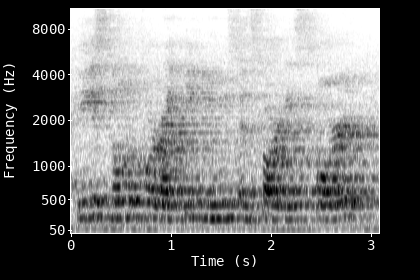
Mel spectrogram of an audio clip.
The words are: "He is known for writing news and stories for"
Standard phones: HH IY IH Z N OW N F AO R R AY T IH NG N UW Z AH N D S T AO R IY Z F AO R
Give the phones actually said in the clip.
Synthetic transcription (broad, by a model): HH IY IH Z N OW L F AO R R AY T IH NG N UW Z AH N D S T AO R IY S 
